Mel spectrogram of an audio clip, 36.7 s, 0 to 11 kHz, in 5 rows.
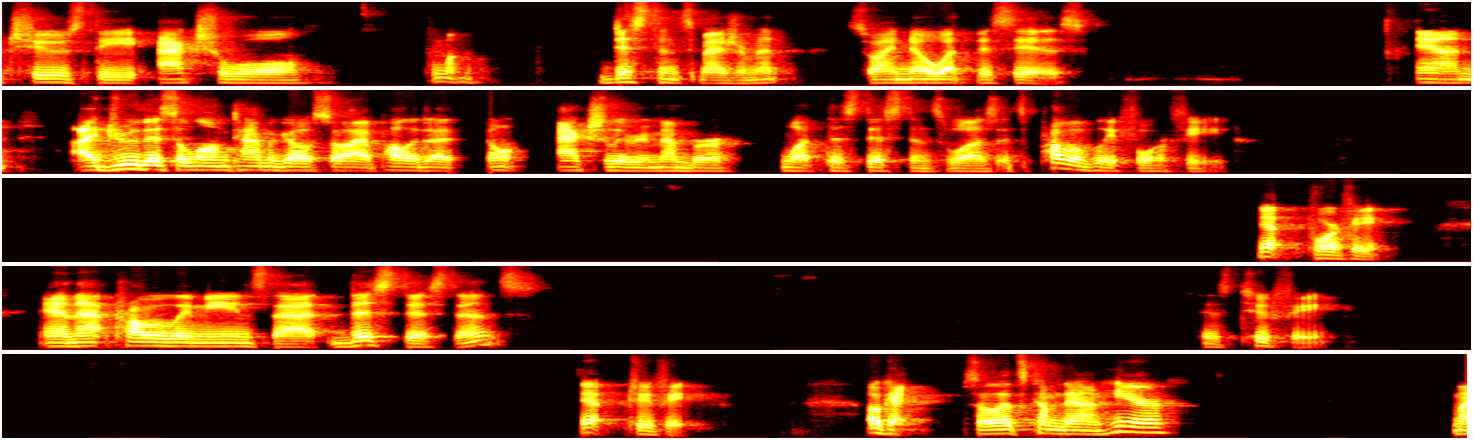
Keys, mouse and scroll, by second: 2.1 click, 3.7 click, 5.9-6.2 scroll, 11.4-12.0 scroll, 18.5 click, 21.8 Escape, 22.5-23.2 scroll, 26.4 click, 30.3 click, 33.0 Escape, 33.7-34.2 scroll, 34.4-34.8 scroll, 35.7-36.1 scroll, 36.4-36.7 scroll.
